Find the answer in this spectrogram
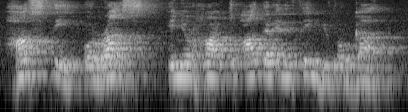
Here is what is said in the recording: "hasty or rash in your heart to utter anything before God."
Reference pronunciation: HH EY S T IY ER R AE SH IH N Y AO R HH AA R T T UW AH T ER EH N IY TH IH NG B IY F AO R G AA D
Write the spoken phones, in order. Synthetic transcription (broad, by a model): HH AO S T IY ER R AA S IH N Y AO R HH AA R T T UW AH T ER EH N IY TH IH NG B IY F AO R G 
